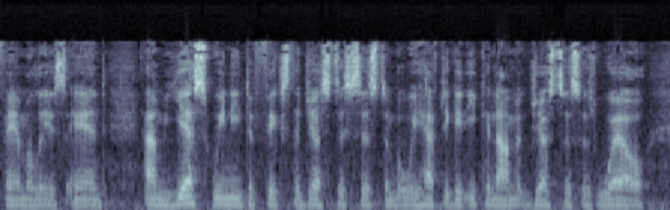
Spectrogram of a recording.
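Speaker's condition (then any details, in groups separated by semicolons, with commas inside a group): No condition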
